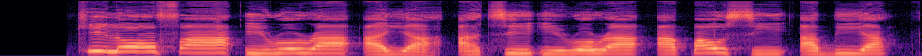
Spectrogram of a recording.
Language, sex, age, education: Yoruba, female, 15-29, tertiary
